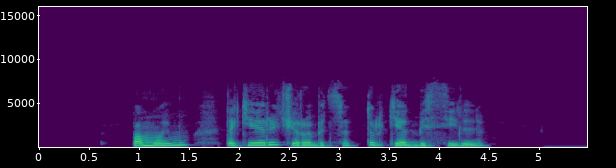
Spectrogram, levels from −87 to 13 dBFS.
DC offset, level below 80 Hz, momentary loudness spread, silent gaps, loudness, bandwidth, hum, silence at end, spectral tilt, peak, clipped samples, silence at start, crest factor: under 0.1%; -62 dBFS; 10 LU; none; -18 LUFS; 7.2 kHz; none; 1.05 s; -8 dB/octave; -2 dBFS; under 0.1%; 0.95 s; 18 dB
